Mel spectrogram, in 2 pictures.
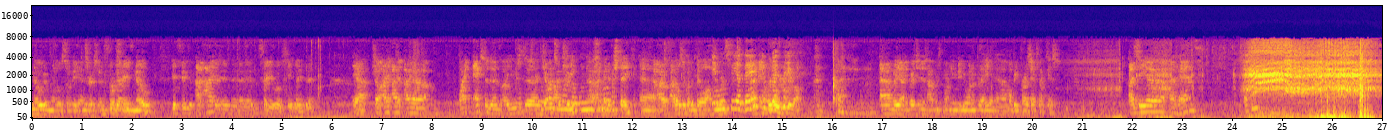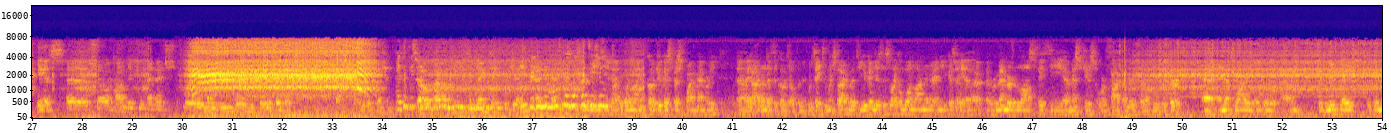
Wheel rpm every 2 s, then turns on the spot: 0, 0, 0, 0, 0, 0, 0, 0, 0, 0, 0, 10, 90, 50, 10, 120, 120, 10, 30, 10, 0, 0, 0, 0, 20, 40, 40.
34-38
